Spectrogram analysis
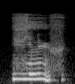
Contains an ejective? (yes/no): no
